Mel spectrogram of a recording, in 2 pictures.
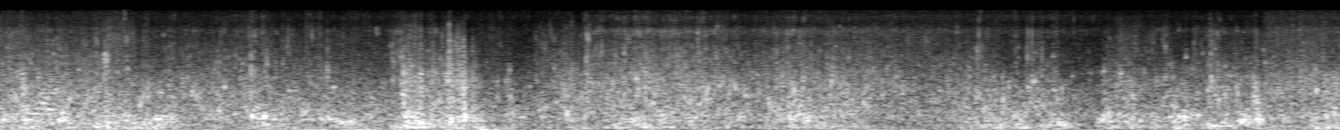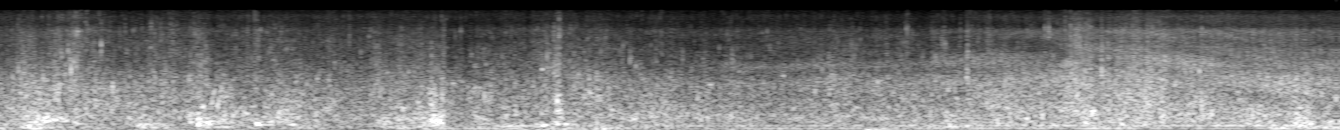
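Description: Wind buffeting the microphone and choppy waves splashing and slapping against a small boat's hull. A boat motor's low, steady hum comes in during the second half and grows louder near the end.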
